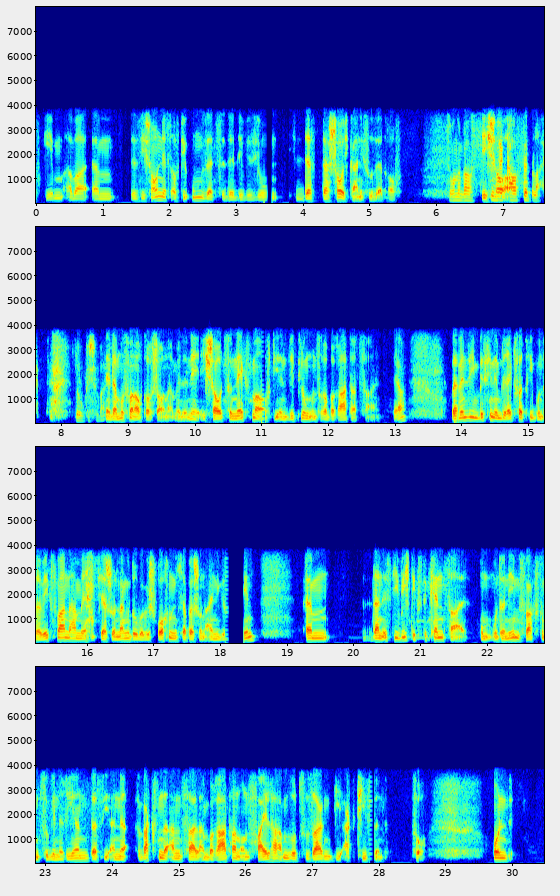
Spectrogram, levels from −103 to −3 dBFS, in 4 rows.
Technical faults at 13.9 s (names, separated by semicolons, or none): packet loss with pitch repetition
